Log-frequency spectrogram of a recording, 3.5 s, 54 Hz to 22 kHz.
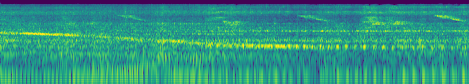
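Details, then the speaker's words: Yamaha All New Nmax 155 with upgraded CVT (13.8° Astro pulley, double clutch bell, 10/13g rollers, PCX 1500rpm CVT spring), on stand: revs from idle with smooth belt hum sliding as pulleys shift; normal CVT revving. "Nah jadi seperti ini suaranya guys kalau udah upgrade curian dan kita akan coba langsung gas seperti apa sih penampakan posisi fan beltnya ketika di gas"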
